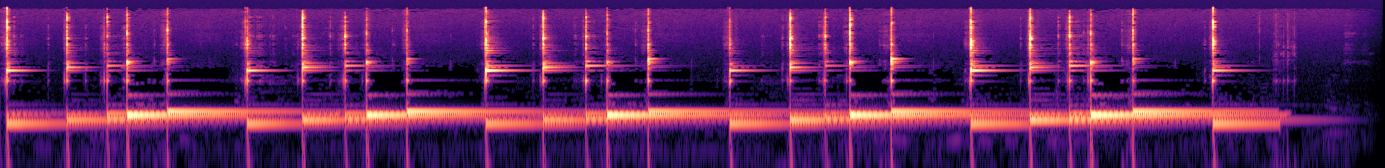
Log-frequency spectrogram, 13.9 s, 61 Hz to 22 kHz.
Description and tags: Kalimba (easy melody 2)
A cheap kalimba recorded through a condenser mic and a tube pre-amp (lo-cut ~80Hz).
instrument, ethnic, piano, kalimba, african, melody, thumb-piano, loop, thumb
